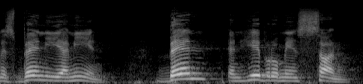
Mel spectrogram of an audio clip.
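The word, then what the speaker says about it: בנימין: benjamin means in hebrew is that j is pronounced at y so his name is benny amin ben and hebrew means son yamin is the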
